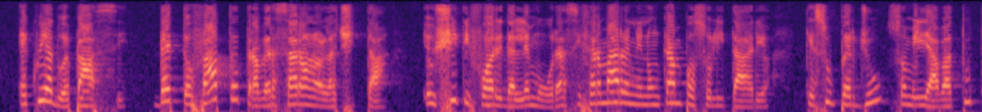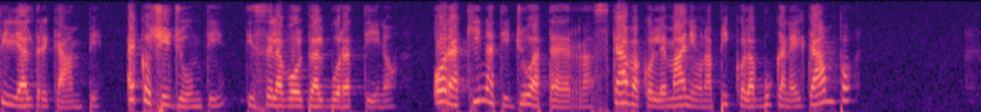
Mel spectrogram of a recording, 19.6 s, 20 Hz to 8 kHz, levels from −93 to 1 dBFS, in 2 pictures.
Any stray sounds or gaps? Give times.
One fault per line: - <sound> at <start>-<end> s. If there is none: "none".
none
